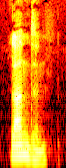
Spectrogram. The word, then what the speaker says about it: London: So the stress is on the first syllable. – Right. – That's why it's unfortunately, here, although it's an O, it's actually an sound. – Yeah. – But the second syllable, it's just London.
